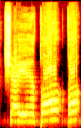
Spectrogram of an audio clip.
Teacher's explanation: huruf ta yang berbaris di atas, lepasnya ada huruf alif, paling kuat tebal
